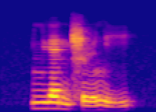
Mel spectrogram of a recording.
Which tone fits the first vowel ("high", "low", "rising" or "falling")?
falling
